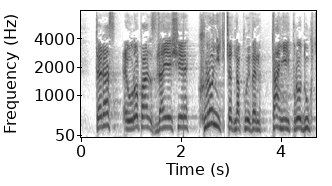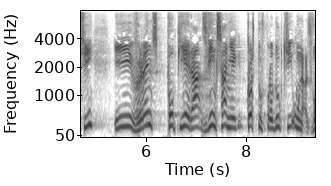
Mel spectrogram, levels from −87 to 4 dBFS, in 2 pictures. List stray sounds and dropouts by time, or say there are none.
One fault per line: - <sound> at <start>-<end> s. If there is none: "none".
- dropout at 2.9-2.9 s
- dropout at 8.1-8.2 s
